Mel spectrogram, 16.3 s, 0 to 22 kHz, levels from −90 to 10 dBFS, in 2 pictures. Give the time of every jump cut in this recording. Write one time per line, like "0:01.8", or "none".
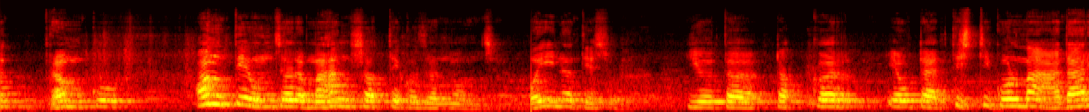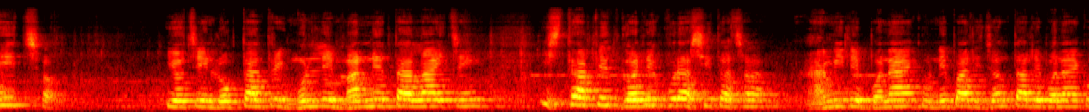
0:03.8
